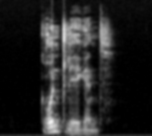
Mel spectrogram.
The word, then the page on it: fundamenteel: [fyn.da.mǝn.teːl]; /fyn.da.mǝn.te:l/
